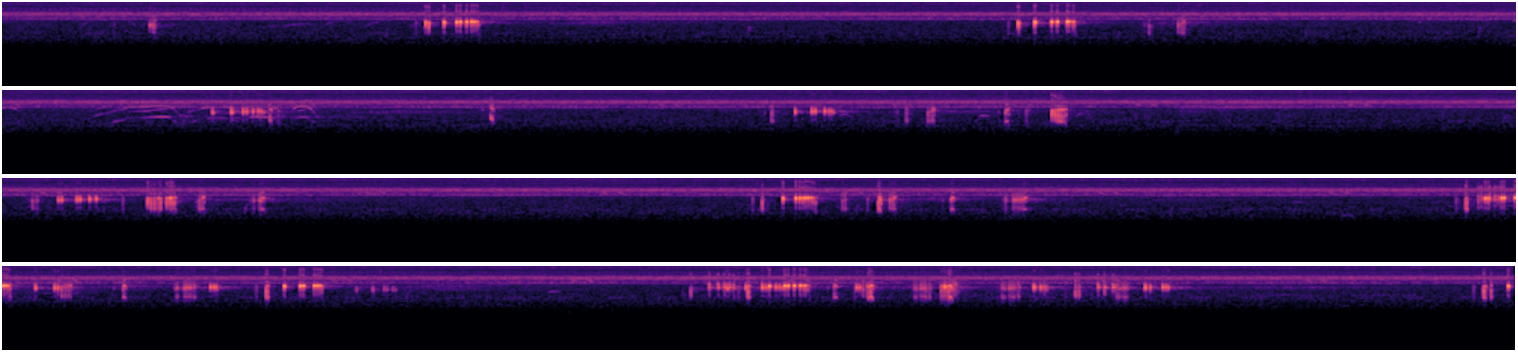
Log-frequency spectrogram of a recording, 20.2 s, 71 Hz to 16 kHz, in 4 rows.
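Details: Uruguay harlequin frogs at night in a Pantanal puddle within flooded savannah, recorded using a Sony PCM A10 and Lom mikroUsi mics; sparse, brief clusters of sharp clicks every couple of seconds against a steady shrill insect background.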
